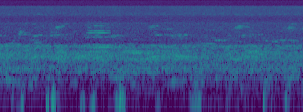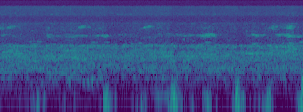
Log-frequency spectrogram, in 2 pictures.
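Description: Salted, sliced bitter gourd being squeezed and rubbed by hand in a bowl to press out its bitter water. Soft, irregular low thumps of handling run over a steady background hiss.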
